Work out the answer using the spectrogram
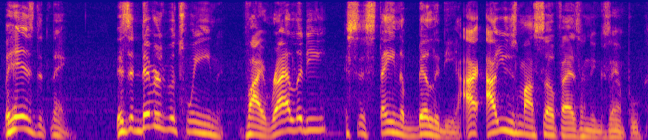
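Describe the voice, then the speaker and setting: Opinionated man with a dry, hoarse voice. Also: mid-range voice, sing-song, a little fast, a bit bright. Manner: opinionated, conversational, addresses viewers directly. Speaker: online commentator. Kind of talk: opinion commentary video.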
